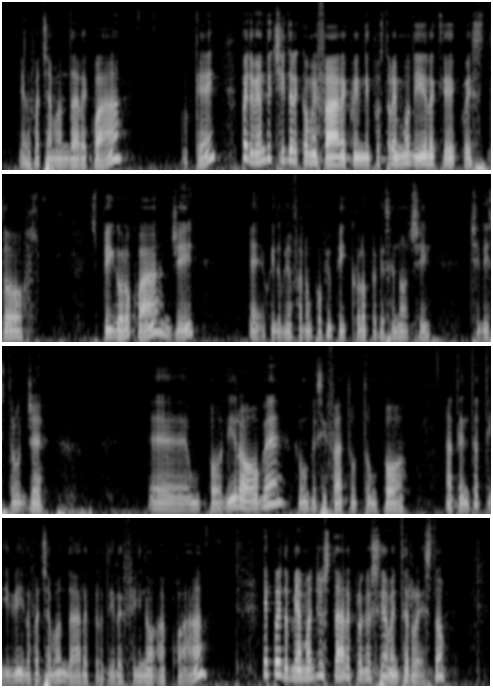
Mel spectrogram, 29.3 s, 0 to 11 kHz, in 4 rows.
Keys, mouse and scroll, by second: 7.8 click, 9.8 g, 29.2 a.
